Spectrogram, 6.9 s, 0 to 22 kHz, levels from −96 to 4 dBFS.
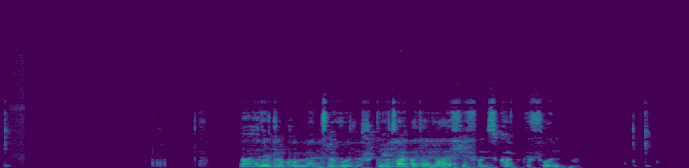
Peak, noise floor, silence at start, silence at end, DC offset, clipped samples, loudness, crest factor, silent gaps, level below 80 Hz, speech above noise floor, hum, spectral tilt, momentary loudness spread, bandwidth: -20 dBFS; under -90 dBFS; 2.4 s; 0.4 s; under 0.1%; under 0.1%; -40 LUFS; 22 dB; 5.97-6.32 s, 6.39-6.44 s; -84 dBFS; over 51 dB; none; -4.5 dB/octave; 10 LU; 9.6 kHz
